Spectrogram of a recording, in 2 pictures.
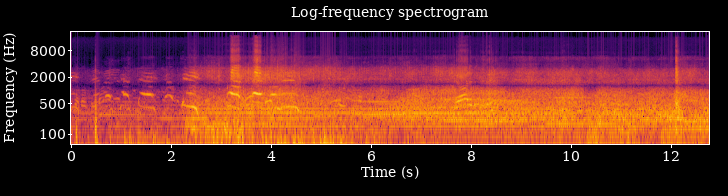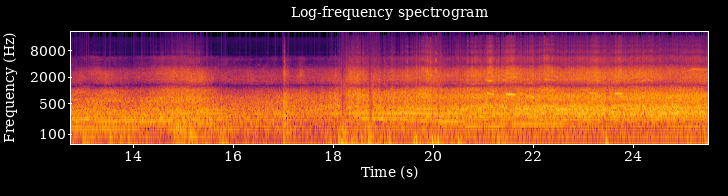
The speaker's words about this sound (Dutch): Nou, de helikopter is zeer aanwezig. Vliegt laag. Ik heb hem nooit zo laag gezien.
